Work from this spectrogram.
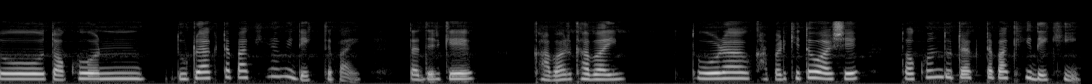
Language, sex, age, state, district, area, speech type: Bengali, female, 18-30, West Bengal, Uttar Dinajpur, urban, spontaneous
